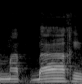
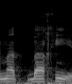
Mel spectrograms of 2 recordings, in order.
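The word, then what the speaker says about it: مطبخ: matbaki bnya pendek ya bukan matbaki bukan Hiya fil matbakhi dia di bapur berikutnya ah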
